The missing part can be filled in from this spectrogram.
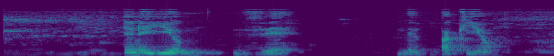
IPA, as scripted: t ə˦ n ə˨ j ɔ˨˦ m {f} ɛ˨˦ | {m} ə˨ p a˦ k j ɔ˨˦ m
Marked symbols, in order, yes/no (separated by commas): no, yes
